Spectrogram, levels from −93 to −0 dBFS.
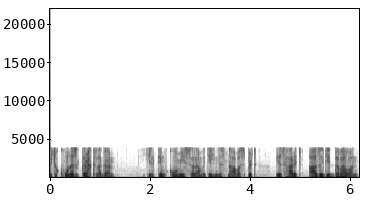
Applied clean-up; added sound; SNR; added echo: none; none; none; none.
